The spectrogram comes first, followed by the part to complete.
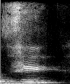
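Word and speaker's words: vous: E a mesma coisa com vu porque o s do vu não é pronunciado.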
